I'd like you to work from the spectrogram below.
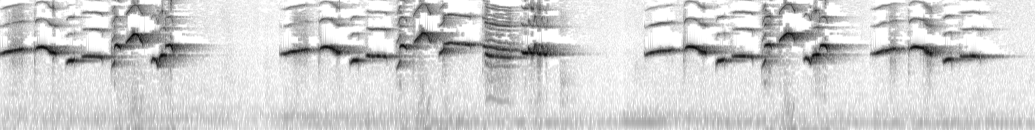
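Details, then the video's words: Forest Oriental magpie-robin, wild, repeating four lively song phrases of rapid, sharply rising and falling whistled notes, each about two seconds long with brief gaps; low hum in the background. "suara asli kacer hutan"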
